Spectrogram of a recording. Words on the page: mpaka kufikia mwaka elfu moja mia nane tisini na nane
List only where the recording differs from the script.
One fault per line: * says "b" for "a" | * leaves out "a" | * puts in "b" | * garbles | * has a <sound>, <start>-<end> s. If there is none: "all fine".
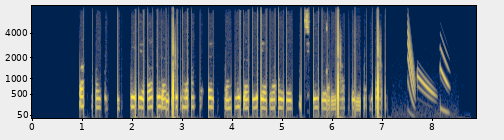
* garbles
* garbles
* has a chirp, 7.5-8.4 s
